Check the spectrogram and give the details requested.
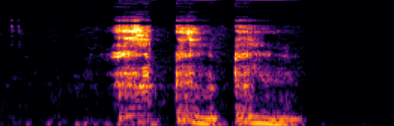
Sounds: Throat clearing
